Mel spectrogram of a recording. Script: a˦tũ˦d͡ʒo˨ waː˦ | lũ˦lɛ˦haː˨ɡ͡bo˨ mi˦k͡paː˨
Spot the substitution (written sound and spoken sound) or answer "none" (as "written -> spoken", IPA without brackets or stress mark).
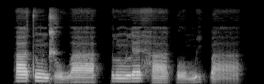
ɡ͡b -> k͡p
